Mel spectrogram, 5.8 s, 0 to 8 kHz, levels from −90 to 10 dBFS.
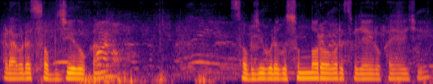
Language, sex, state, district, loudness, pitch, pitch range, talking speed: Odia, male, Odisha, Sambalpur, -17 LUFS, 140 Hz, 135-145 Hz, 115 wpm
